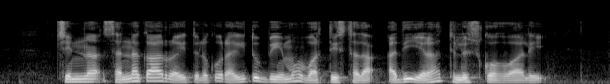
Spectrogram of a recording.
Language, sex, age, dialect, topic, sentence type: Telugu, male, 18-24, Telangana, agriculture, question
